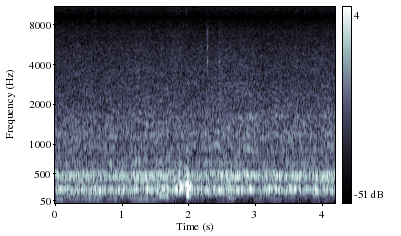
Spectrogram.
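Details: Steady droning of honey bees at a backyard apiary in northern Kentucky during an unusually warm 72-degree February day; continuous layered hum, with a brief louder knock or bump just before two seconds.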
